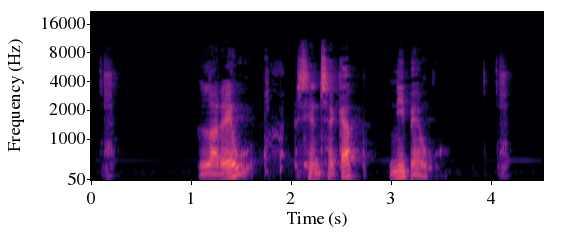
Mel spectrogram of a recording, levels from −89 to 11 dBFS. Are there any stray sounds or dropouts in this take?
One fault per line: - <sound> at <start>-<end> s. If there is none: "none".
- cough at 1.7-2.0 s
